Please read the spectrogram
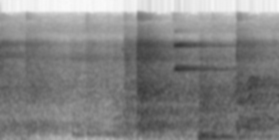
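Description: Squash rally: the ball cracks off rackets and smacks into the court walls several times, with court shoes squeaking on the wooden floor.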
